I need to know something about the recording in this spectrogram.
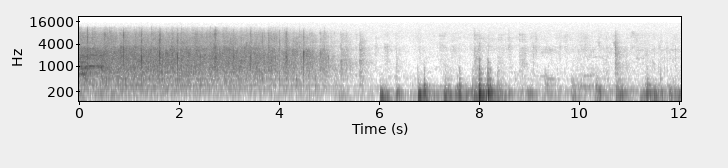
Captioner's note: applause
